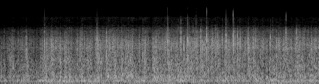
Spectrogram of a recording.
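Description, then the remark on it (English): An Apollo mission rocket engine ignites at liftoff into a loud, continuous roar, a dense rumbling hiss that holds steady and powerful throughout, with no voices present. “We have ignition.”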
